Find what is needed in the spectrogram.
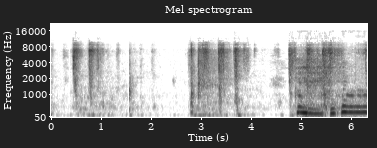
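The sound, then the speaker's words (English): Cards are drawn from a deck during a spiritual card reading: a few crisp flicks and slides of card stock, spaced apart. Then a woman talks, with more faint card handling under her voice. “Ruth, I'm being asked to draw two cards for you.”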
